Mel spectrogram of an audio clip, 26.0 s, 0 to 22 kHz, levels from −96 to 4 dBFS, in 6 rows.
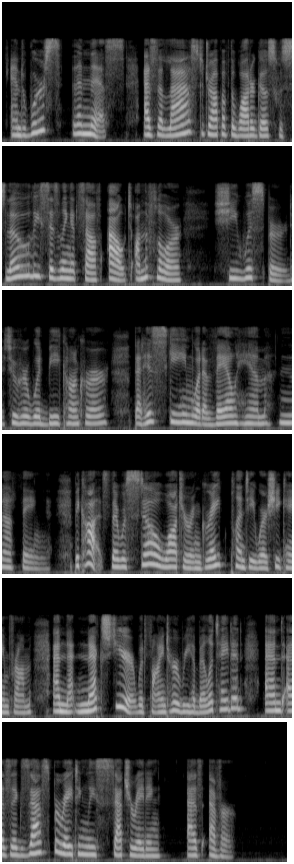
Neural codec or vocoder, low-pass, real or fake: none; 7.2 kHz; real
